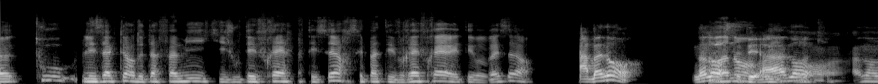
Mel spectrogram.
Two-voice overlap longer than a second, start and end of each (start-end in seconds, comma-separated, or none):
7.0-8.3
